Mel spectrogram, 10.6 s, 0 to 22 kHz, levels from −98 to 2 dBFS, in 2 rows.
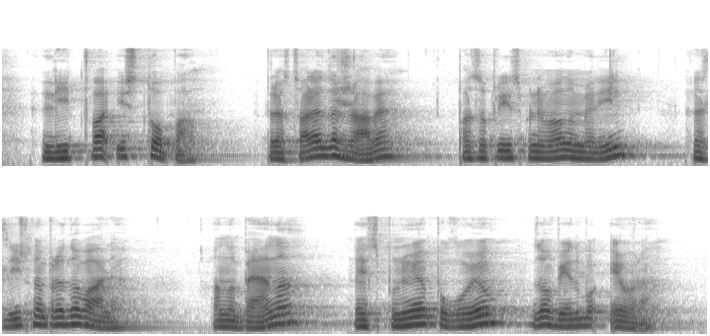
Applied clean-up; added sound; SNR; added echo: none; none; none; none.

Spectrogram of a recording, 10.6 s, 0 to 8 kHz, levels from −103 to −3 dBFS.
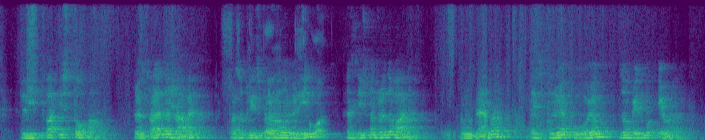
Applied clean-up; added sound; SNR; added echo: neural separator model SepFormer DNS4.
